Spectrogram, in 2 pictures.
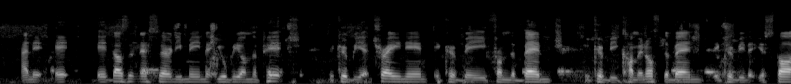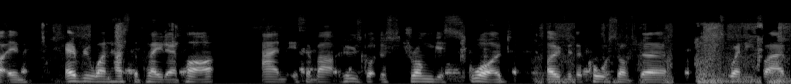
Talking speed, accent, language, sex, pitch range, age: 215 wpm, British, English, male, 115-150 Hz, 20-39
